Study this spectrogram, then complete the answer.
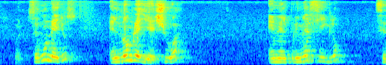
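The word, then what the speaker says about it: ישוע: Porque al parecer los galileos no pronunciaban una letra que se llama Ain al final de la palabra, que es como acaba Yeshua. Y quizás por ello se comenzó a escribir el nombre según dicha pronunciación. Entonces quedaría Yeshu, pero en hebreo moderno se pronuncia con A al final, Yeshua.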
